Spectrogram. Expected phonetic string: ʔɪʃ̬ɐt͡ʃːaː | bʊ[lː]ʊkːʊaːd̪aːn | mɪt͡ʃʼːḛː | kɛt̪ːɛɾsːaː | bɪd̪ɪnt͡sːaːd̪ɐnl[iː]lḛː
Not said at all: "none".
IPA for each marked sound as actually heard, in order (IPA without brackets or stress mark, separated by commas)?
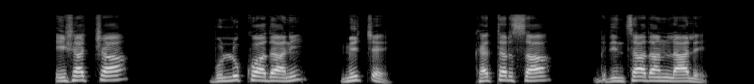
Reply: lː, aː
